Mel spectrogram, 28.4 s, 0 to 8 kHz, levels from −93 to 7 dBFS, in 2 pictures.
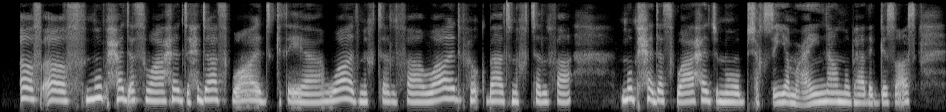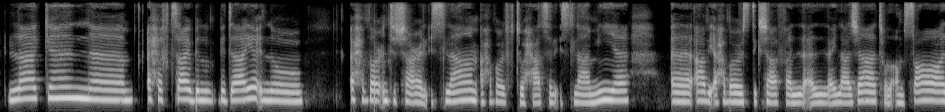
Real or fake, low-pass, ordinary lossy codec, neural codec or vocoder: fake; 7.2 kHz; AAC, 48 kbps; codec, 16 kHz in and 24 kHz out, 1 kbps, XY-Tokenizer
